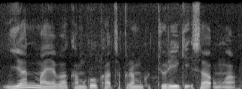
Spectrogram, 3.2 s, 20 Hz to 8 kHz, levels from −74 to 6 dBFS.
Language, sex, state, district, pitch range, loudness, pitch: Garo, male, Meghalaya, West Garo Hills, 135-160 Hz, -16 LUFS, 145 Hz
